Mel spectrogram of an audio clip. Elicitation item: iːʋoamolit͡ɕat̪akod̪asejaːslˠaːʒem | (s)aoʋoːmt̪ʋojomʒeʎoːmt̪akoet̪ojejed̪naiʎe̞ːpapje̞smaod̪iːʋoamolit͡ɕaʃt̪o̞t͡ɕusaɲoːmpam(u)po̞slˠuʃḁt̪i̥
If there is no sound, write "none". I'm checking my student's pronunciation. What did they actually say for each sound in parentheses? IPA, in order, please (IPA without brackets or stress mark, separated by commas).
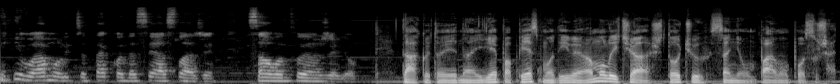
s, o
